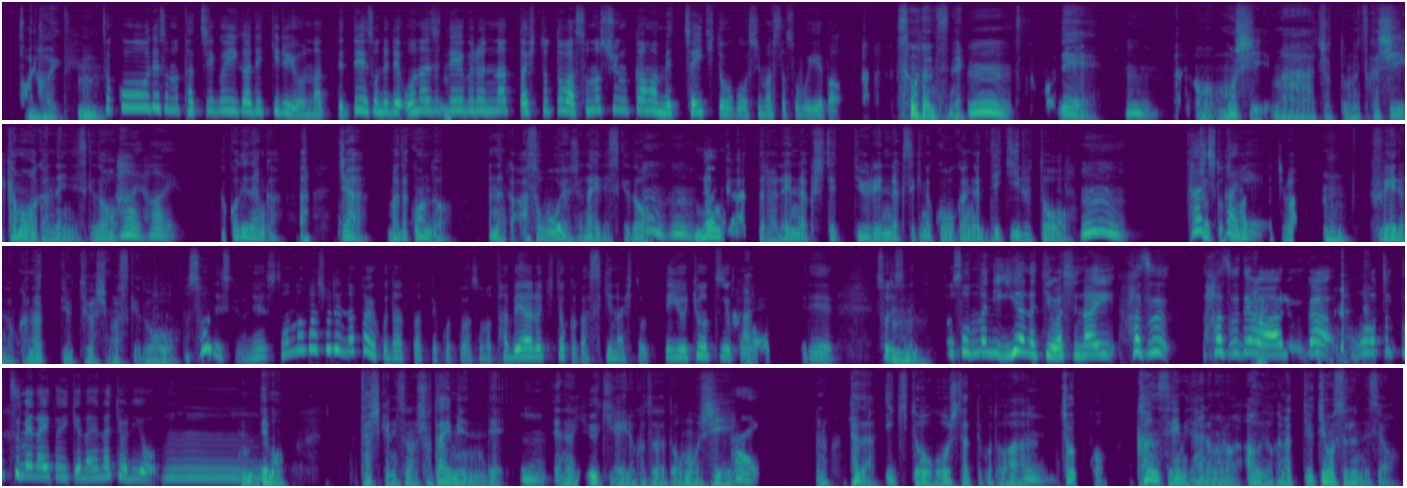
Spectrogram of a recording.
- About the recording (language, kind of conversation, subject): Japanese, advice, 新しい場所でどうすれば自分の居場所を作れますか？
- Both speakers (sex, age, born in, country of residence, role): female, 40-44, Japan, Japan, user; male, 45-49, Japan, United States, advisor
- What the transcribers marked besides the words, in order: laughing while speaking: "そうなんですね"; other background noise; laugh; other noise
